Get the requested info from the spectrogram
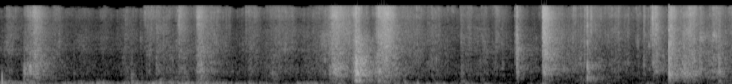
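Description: A plastic-wrapped cardboard box being torn open by hand: irregular ripping and rustling of cardboard and plastic wrap, loudest about three and a half seconds in, with a few sharper tears later.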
